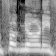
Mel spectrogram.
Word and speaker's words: Fognini: you who are like, why are you calling Fognoni? I go, because I've called him Fognoni for 20 years in the locker room. Shut up. I know how to say his name.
